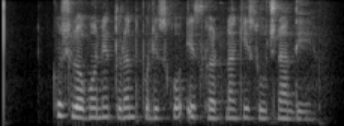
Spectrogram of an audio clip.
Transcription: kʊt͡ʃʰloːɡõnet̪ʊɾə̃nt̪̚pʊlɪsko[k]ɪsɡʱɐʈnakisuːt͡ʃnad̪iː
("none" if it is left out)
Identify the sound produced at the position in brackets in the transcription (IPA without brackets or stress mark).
ʔ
